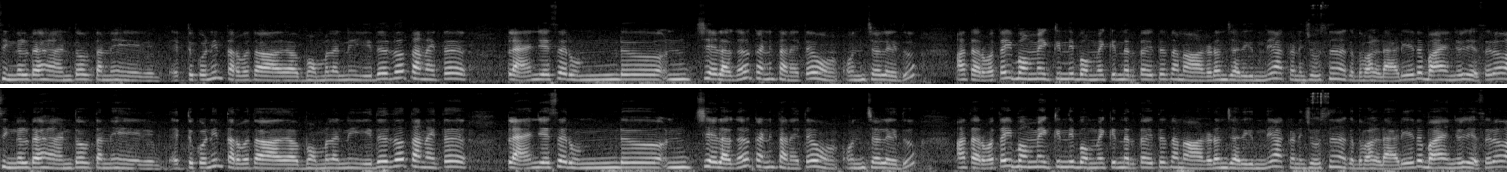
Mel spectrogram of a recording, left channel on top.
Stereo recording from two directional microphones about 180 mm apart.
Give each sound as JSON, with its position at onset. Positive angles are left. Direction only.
{"t": 0.0, "sound": "speech", "side_deg": -15}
